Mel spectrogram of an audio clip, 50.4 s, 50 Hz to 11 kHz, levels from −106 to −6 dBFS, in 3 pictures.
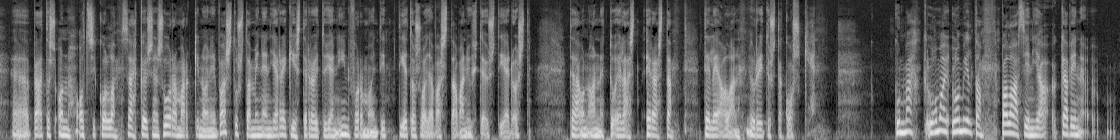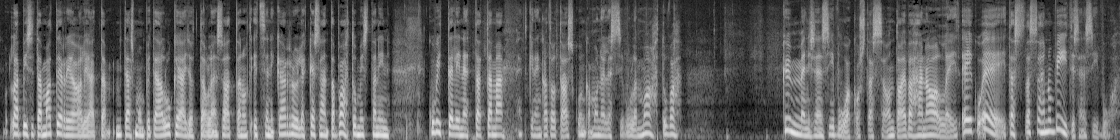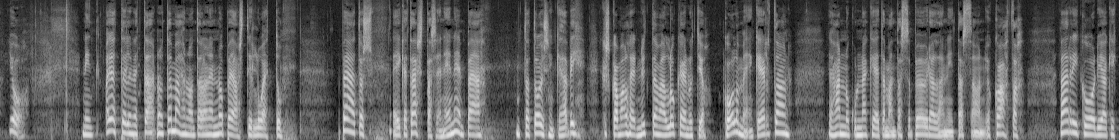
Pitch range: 160-200 Hz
